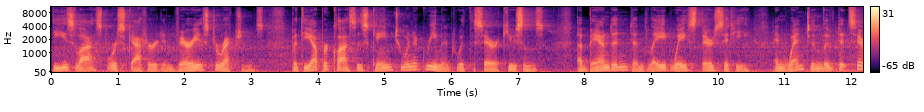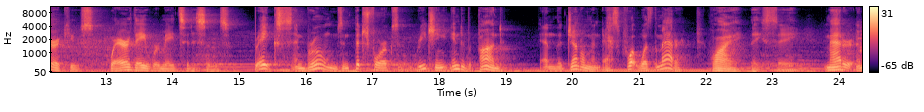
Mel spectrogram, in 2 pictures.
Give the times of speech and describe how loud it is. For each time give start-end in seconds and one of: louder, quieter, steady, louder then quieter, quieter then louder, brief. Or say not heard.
0.0-24.3 steady.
